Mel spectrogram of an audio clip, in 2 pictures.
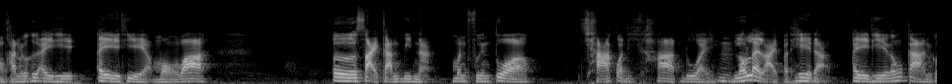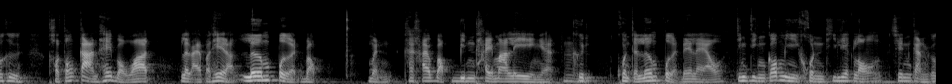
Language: Thai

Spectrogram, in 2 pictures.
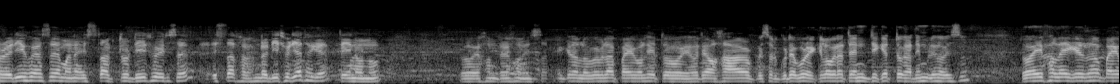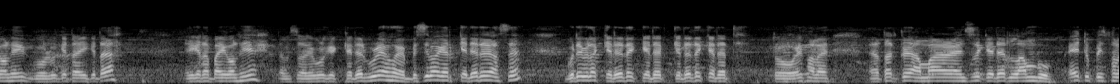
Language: Assamese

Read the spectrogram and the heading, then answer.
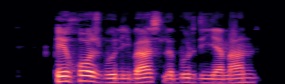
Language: Central Kurdish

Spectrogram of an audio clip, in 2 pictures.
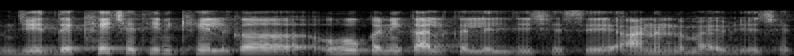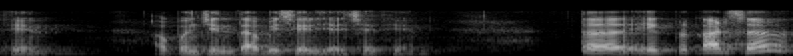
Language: Maithili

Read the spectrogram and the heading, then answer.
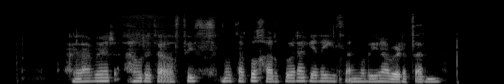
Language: Basque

